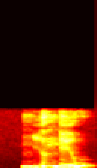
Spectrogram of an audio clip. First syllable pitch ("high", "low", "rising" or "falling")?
rising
